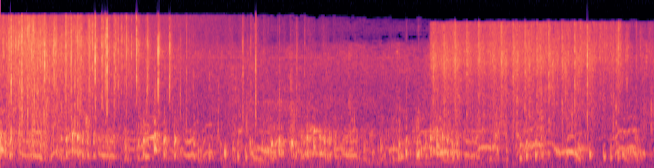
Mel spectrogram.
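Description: Several pigeons coo together in low, throaty, rolling phrases that overlap continuously, with faint background clicks and rustling.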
